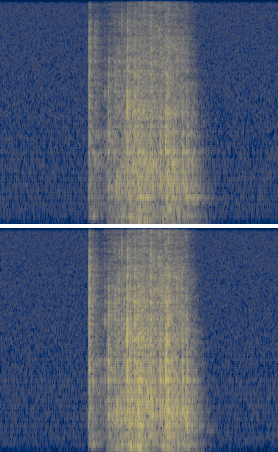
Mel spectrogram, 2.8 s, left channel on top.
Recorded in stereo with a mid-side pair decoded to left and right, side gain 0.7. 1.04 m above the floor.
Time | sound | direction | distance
0.9 | crumpling | 30° right | 2 m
